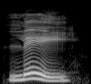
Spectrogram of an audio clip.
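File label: "lay" English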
